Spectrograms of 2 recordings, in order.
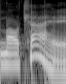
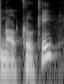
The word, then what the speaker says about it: Mulcahy: And he would call me Mr. Mulcahy and since he was able to pronounce it, I was very flattered indeed, you know. I mean, I've been on the stage when a student has said, "I have a question, Mr. Mulcookie."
